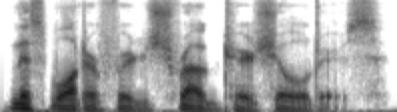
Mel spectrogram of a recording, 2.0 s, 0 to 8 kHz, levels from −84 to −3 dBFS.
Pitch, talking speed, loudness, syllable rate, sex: 85 Hz, 150 wpm, -20 LUFS, 4.9 syllables/s, male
